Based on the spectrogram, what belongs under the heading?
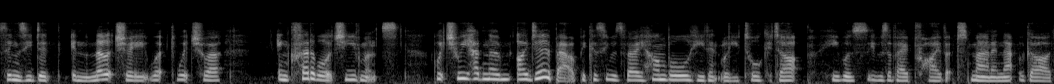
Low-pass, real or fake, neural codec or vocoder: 7.2 kHz; fake; codec, 16 kHz in and 24 kHz out, 1 kbps, XY-Tokenizer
